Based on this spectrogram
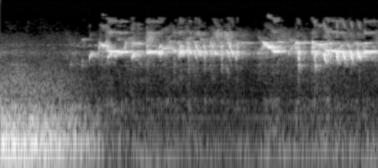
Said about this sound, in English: I should probably mention before I forget, by the way, that Grandma has some birds.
